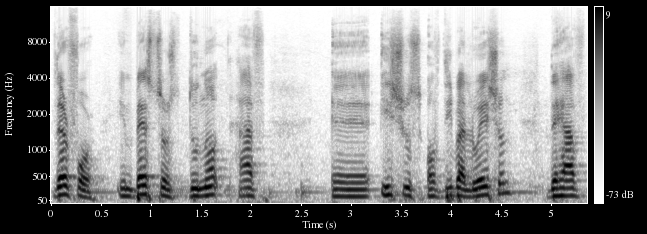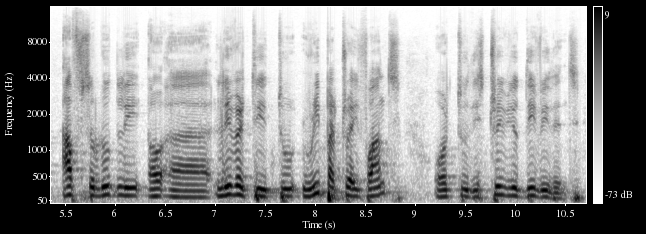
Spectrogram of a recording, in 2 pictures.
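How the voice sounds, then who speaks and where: A man's voice: medium pitch, moderate pace, dark tone. A man from Ecuador, a corporate lawyer, giving a concise, structured panel presentation in English with small slips.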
